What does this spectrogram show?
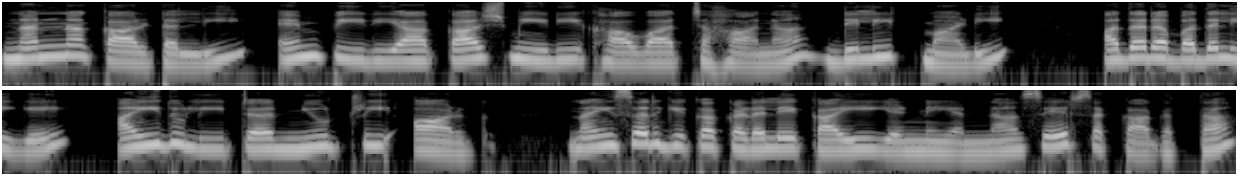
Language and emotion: Kannada, neutral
